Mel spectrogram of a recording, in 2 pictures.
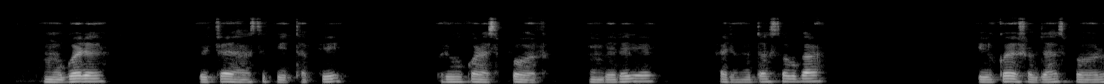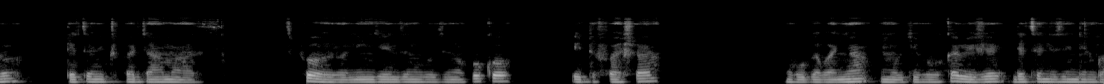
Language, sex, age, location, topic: Kinyarwanda, male, 18-24, Kigali, health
